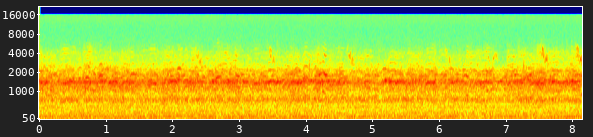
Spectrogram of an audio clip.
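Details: Snow geese gathered at Eagle Scout Lake, 13 February 2024: a thick, steady clamour of countless honking voices, with occasional sharper upslurred notes standing out from the even chorus.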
